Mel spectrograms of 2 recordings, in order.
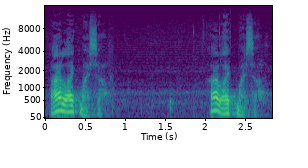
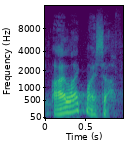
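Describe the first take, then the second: First: Calm and sincere, with pauses; slow, sincere affirmation. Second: Said in the usual way. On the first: Shown as a demonstration. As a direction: let each one land, slowly. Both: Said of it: "the most powerful words you'll ever learn".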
